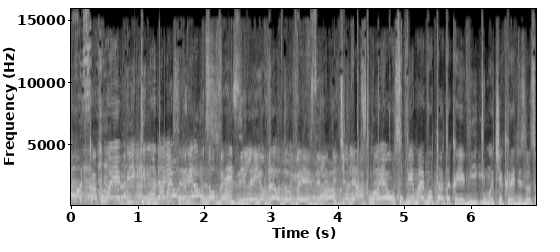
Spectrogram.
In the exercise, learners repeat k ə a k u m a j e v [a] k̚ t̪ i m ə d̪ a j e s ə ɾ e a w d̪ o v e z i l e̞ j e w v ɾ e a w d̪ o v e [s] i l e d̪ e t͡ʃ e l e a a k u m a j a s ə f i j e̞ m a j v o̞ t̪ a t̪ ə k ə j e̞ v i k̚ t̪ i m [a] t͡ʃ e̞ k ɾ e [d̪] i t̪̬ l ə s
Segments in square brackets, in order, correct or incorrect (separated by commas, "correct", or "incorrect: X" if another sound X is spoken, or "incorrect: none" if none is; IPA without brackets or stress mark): incorrect: i, incorrect: z, incorrect: ə, correct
